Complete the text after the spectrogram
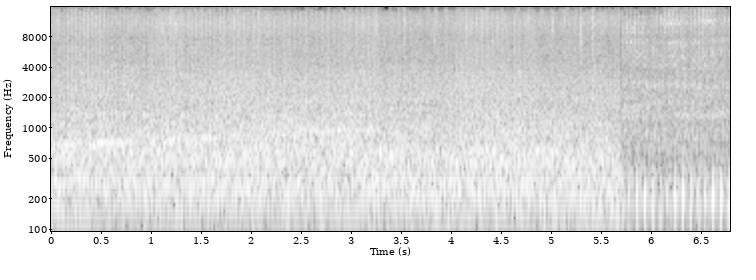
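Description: Tyres rumble over rough tarmac.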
